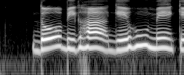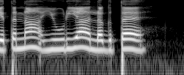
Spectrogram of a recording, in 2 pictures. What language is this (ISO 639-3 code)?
mag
